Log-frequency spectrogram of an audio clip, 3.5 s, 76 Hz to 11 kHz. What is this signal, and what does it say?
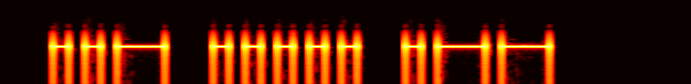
Morse code, heard as a keyed tone, about 15 wpm, 700 Hz. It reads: U5W
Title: Three Challenging Letter-Number Combinations 15wpm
